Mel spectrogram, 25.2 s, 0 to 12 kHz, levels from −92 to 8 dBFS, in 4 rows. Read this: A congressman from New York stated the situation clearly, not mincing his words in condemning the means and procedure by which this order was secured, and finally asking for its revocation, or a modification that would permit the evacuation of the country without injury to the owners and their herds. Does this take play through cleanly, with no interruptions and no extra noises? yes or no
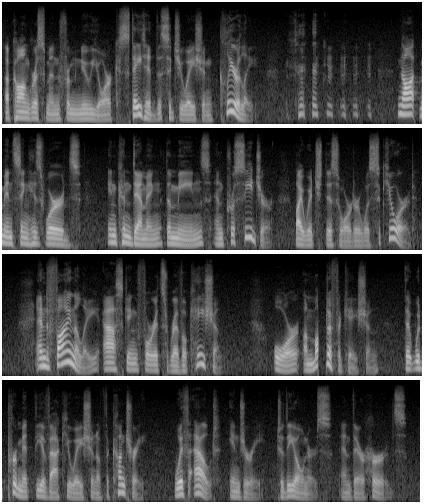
no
